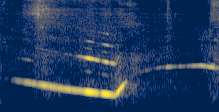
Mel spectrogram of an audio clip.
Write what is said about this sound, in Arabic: هذه سيارة إسعاف، وهي تسرع إلى مكان الاستدعاء. أضاءت صافرة الإنذار حتى تفسح لها السيارات الطريق.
